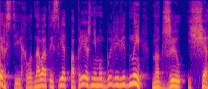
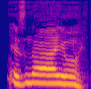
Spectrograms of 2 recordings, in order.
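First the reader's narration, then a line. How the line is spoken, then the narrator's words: Heavy sigh. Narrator (Russian): тяжело вздохнул Квакль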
